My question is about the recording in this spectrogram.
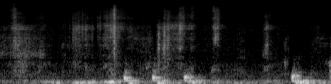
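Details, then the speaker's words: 2006 Kia Sportage, front left: loud, irregular clicks and dull knocks while turning the steering wheel, felt through the whole body; spring checked and not broken; worn front strut mount bearings, replaced. "такой [музыка] страшный звук щелчки он похожий на удары в районе здесь левой стойки где-то то"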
